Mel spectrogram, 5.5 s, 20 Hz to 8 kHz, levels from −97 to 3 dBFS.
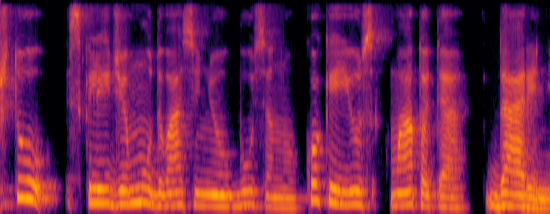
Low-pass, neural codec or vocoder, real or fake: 7.2 kHz; none; real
